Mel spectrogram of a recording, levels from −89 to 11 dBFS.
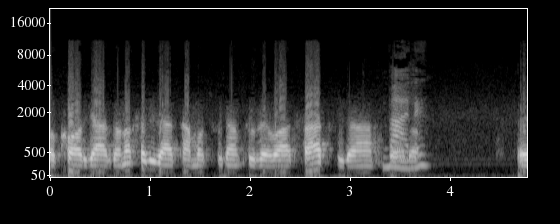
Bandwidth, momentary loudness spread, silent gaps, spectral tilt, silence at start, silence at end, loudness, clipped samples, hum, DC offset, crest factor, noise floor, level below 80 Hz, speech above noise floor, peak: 9.4 kHz; 8 LU; none; -6.5 dB/octave; 0 s; 0 s; -17 LUFS; under 0.1%; none; under 0.1%; 12 dB; -58 dBFS; -52 dBFS; 41 dB; -6 dBFS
